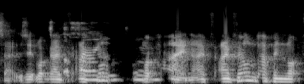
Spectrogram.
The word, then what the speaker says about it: Loch Fyne: I filmed is it Loch Finn or Loch Fyne? How do you pronounce that? Is it Loch Fyne? Loch Fyne.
